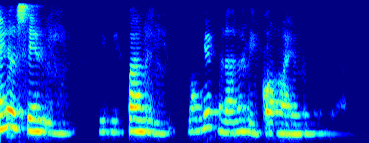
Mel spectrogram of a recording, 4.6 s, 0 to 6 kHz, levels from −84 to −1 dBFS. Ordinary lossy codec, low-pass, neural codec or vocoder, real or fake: none; 5.4 kHz; codec, 16 kHz, 2 kbps, FreqCodec, smaller model; fake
